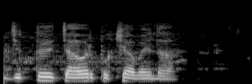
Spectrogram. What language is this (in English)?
Sindhi Bhil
